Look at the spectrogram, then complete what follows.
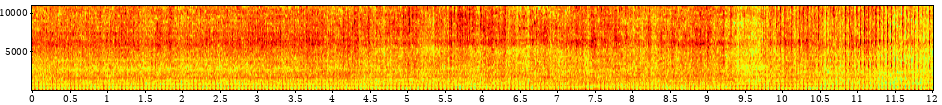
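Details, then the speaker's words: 1985 MTD two-stage snowblower, single-cylinder engine run with half the housing off after a carburetor adjustment: steady, even putter at fast idle with no misses or surging; runs healthy. "Okay, so now we're going to check out the other half of this thing, and it has actually, it ran and everything. I just had to adjust the carburetor a little bit"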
